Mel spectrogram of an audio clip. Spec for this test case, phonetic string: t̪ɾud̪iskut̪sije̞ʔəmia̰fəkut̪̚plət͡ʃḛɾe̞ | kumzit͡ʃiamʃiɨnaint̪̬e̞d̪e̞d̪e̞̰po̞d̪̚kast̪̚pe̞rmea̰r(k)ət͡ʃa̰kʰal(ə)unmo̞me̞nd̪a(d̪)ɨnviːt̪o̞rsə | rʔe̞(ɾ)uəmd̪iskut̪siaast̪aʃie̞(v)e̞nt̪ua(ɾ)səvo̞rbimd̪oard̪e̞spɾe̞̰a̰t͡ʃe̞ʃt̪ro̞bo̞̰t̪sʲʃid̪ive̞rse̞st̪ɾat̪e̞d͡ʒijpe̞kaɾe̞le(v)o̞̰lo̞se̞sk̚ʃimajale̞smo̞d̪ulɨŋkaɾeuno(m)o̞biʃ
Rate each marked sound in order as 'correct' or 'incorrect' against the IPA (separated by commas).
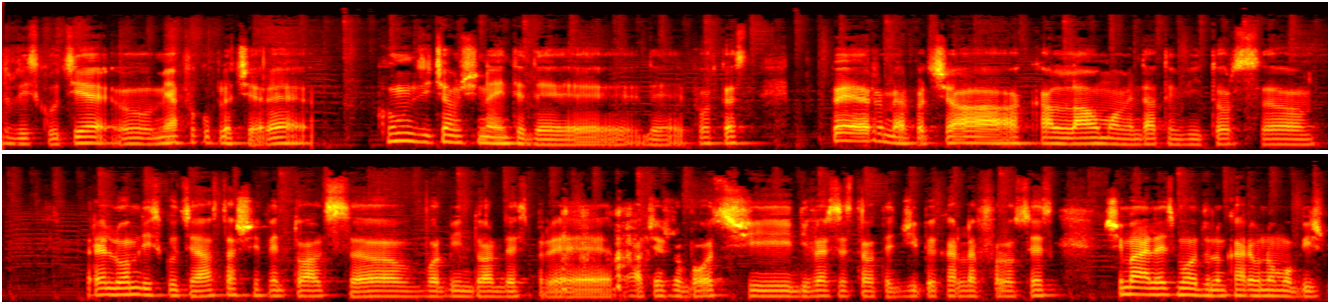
incorrect, incorrect, incorrect, incorrect, correct, incorrect, incorrect, correct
